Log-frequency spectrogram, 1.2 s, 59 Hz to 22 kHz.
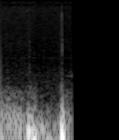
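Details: A 34-year-old male after the farmer's walk exercise, recorded at the mitral (bicuspid) valve area: two low heart thuds in a brief recording, normal heart sounds with clean valve closure.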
